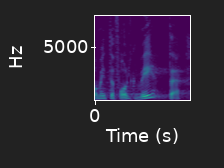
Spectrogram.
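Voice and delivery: normal talking voice

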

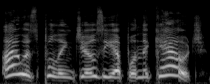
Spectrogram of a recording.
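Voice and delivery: put-on high, loud little-kid voice; child explaining. Four-year-old explaining the accident to parents, high and upset. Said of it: "Ricky explained".

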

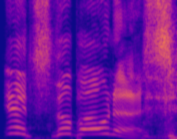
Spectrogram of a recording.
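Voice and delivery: very high, slow drawn-out announcer; bonus voice. Acted. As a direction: stretch it out in a silly high bonus voice. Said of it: "Stop doing the bonus voice".

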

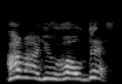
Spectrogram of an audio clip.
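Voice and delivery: snapping at the man; mock angry retort. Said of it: "reaches boiling point and says".

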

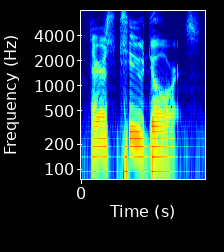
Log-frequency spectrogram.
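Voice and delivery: two slow and loud, falling; stress on two. Acted. Telling viewers how far the toilet is, stress on two. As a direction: spell it out: there's TWO doors. Counting doors for emphasis.

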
